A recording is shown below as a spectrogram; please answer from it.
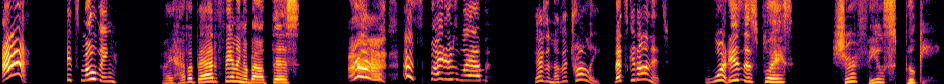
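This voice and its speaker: Rouge the Bat, very high-voiced sassy game heroine. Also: female voice, huge pitch swings, takes it slowly, fairly bright tone, dry recording, clean studio sound, full character voice. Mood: startled. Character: flirty, cool-headed female bat treasure hunter, adult. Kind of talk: video game voice acting, short in-game hints and callouts.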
